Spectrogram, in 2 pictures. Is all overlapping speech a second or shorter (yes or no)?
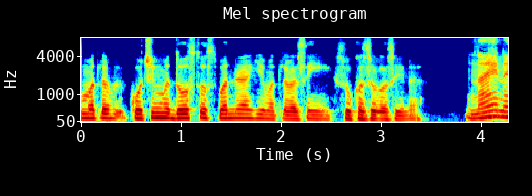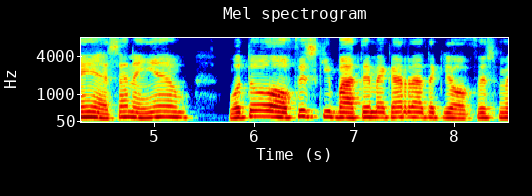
yes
